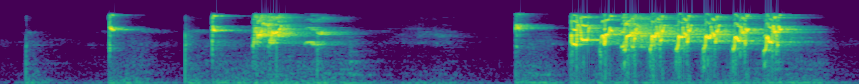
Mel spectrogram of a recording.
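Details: Lovebird calling a rival, a ngekek lure: a few thin high chirps followed by short bursts of harsh, quickly repeated chattering notes, with brief silence between the two bursts.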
